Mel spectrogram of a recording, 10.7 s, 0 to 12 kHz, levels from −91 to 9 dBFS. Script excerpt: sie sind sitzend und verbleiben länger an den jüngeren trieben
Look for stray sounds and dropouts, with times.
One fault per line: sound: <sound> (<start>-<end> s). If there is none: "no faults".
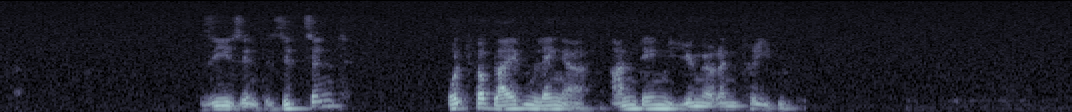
no faults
